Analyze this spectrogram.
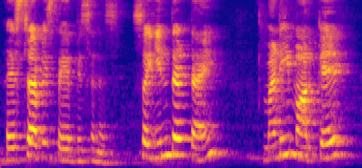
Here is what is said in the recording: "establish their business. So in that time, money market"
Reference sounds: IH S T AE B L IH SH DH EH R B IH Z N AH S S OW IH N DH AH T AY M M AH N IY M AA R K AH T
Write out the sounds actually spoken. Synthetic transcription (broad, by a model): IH S T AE B L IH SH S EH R B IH S N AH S S OW IH N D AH T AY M M AH N IY M AA R K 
